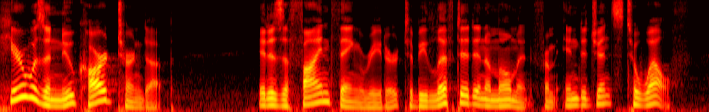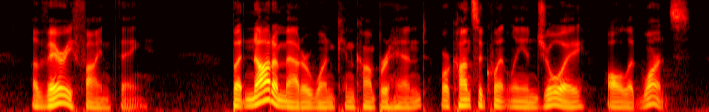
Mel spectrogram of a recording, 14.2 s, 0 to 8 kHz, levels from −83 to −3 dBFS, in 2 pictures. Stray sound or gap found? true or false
false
